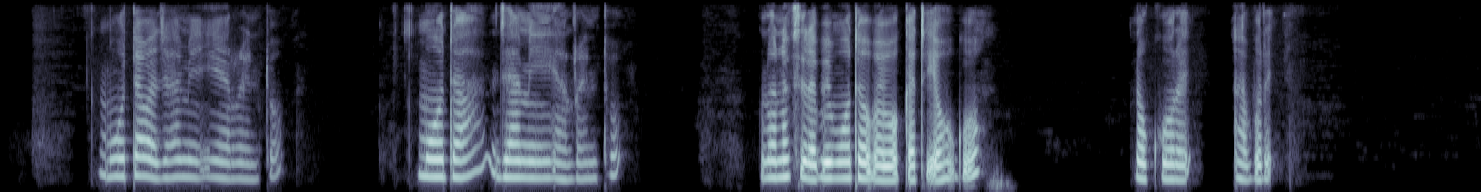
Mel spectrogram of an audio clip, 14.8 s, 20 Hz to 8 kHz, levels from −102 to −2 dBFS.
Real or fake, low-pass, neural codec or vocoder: real; 7.2 kHz; none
